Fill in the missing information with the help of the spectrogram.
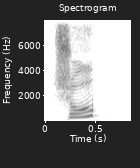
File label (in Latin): "sub", Latin; santillana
